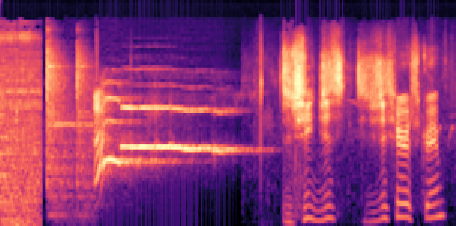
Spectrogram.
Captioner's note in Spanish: screams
